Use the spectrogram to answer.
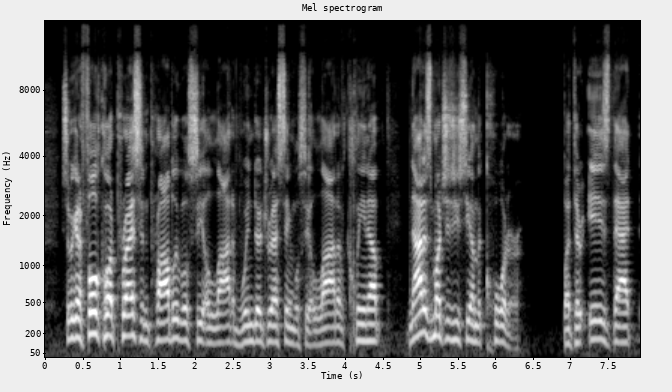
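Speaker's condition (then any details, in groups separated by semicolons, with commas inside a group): No condition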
